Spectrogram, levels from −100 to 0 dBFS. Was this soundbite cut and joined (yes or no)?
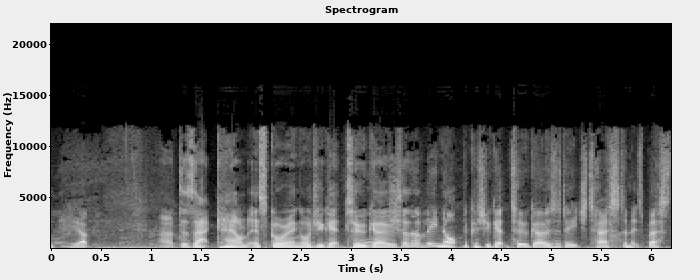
yes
